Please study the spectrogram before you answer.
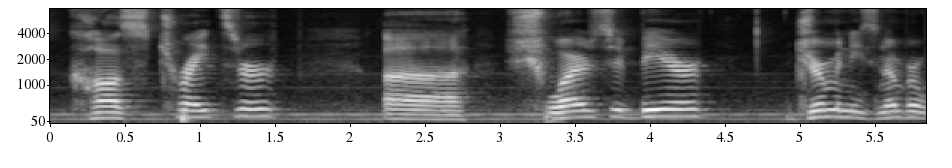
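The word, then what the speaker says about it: Köstritzer: I butcher this name I believe it's pronounced cost Tracer uh schwarzer beer Germany's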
